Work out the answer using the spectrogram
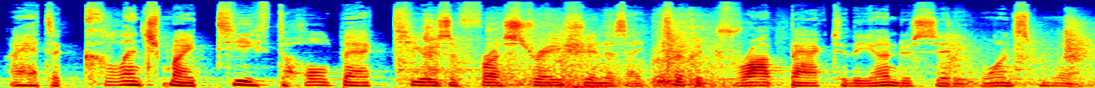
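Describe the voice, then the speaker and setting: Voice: mid-range voice, fairly even intonation, fairly quick, loud music behind the voice, lightly acted. An actor playing an anxious, self-doubting, idealistic young thief who narrates their own story earnestly and intensely in an audio drama. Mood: earnest, self-mocking.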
